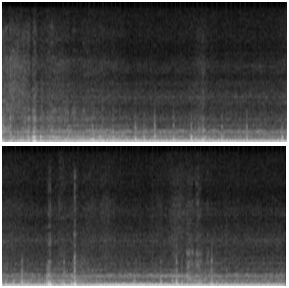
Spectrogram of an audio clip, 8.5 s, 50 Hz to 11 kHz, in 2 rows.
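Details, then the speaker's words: 1980 Chevrolet C10 with 5.3 LS swap, last start before cam and valve-spring swap, warming up in snow: deep, even V8 exhaust burble at steady idle, no misses, knocks or ticks; normal idle, baseline before-sample. "So we'll see how it goes and start it up. Still starts. Good sign."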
